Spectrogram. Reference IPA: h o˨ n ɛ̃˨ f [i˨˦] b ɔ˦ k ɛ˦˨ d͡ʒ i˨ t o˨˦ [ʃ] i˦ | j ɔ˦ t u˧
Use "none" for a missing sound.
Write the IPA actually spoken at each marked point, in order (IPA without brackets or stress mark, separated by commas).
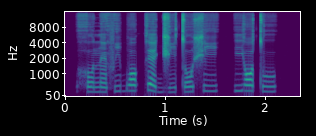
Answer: i˨˦, ʃ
